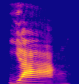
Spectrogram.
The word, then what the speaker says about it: อย่าง: ว่า อยู่ แบบ นี้ อย่าง เขียน เหมือน นำ ย แต่ เรา อ่าน ว่า อย่าง อ่าน เหมือน หอ นำ และ สุด ท้าย อยาก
